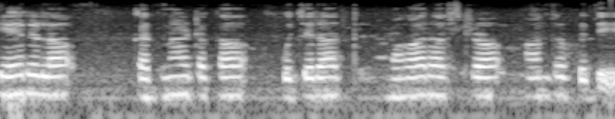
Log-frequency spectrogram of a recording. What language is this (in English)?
Tamil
